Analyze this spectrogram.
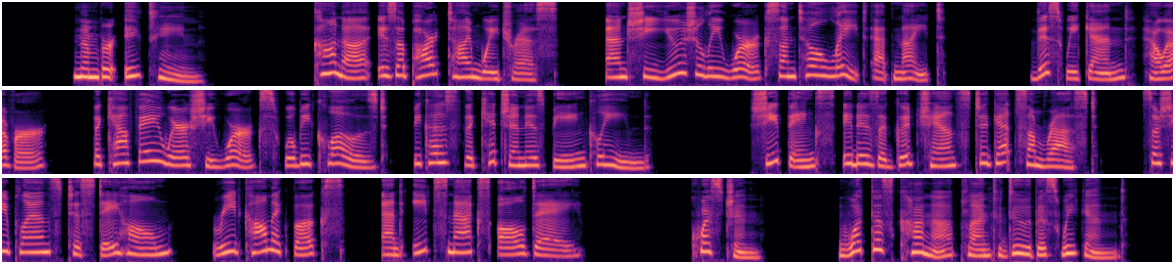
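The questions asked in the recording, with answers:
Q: What does Kana plan to do this weekend?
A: Stay home, read comic books, and eat snacks.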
